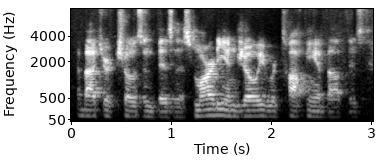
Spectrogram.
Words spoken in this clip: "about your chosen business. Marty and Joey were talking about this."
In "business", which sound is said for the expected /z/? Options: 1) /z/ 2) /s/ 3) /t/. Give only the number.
1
